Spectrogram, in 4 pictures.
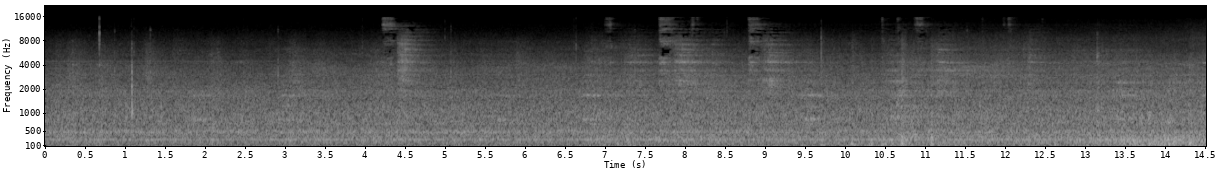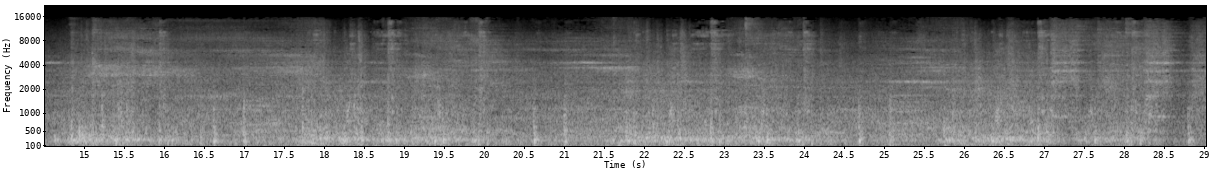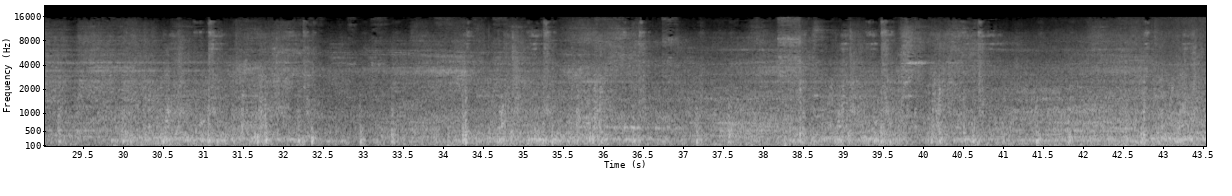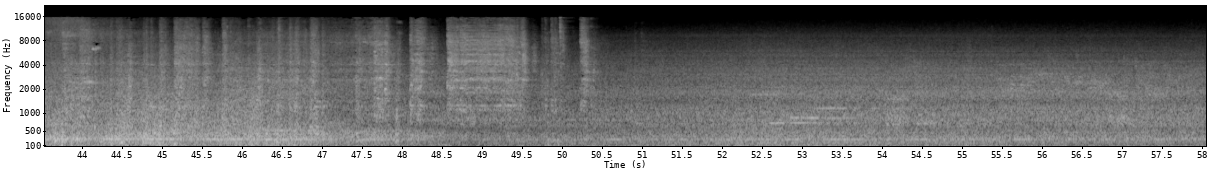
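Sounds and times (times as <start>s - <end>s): train low hum: 0.0s - 58.0s
high wheel squeals: 20.8s - 21.9s.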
